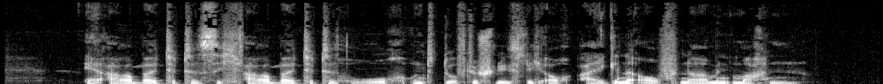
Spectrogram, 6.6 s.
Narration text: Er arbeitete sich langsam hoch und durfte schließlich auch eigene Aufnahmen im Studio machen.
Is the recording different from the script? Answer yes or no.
yes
